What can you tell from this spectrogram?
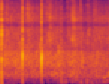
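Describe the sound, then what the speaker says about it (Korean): Applause from a church congregation during a Sunday service, a few sharp early claps blending into a continuous, moderately loud wash of clapping. "우리 축복하고 격려하는 박수 한번 치겠습니다"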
